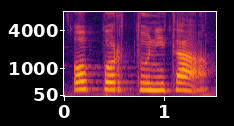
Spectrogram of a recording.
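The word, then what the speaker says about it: opportunità: буде Лиза з апострофом Зверніть увагу що кожний італійське слово яке має в кінці ось такий наголос бачите він не просто так це він вам підказує куди наголос на яку букву в цьому слові тому вони там опортуні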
